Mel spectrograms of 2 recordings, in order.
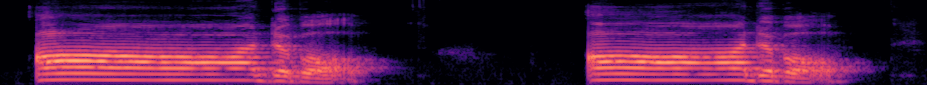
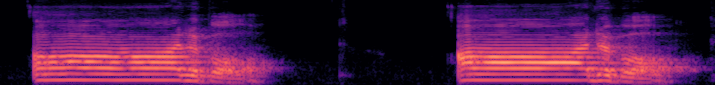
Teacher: Stress the ah, open, oval-shaped mouth for that. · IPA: /ˈɔ.də.bəl/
